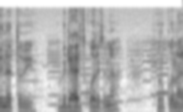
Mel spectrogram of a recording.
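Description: A person's voice in short phrases over background music.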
